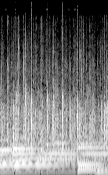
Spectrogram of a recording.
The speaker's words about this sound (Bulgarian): Нека им ръкопляскаме, докато излизат тук отпред. Просто за да се помолим заедно. Там отзад, заповядайте. Нека ръкопляскаме на всеки един от тия скъпоценни хора.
